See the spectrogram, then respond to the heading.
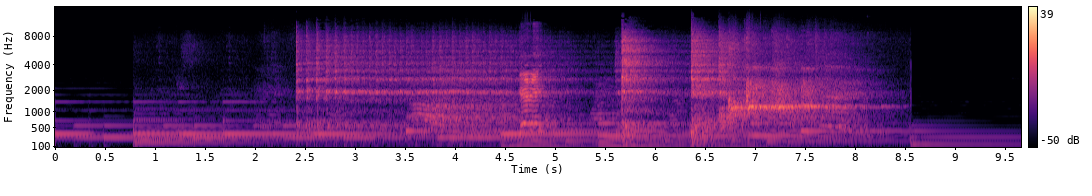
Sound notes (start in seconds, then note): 2.4 bowling ball hits the floor; 5.6 ball rebounds from wall and strikes pins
